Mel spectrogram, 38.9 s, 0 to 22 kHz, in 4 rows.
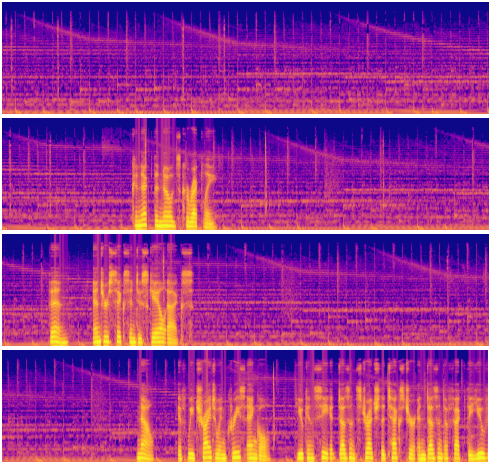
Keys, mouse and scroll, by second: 1.8 shift+a, 4.6-5.2 scroll up 3, 5.3 middle click, 6.7 shift+a, 11.2 scroll down 3, 11.5 scroll up 2, 12.6 click, 15.0 click, 17.4 click, 19.7 middle click, 21.4-22.7 scroll up 4, 22.7 click, 22.7 scroll up 1, 25.2-26.2 scroll down 7, 26.2 scroll down 1, 26.3 scroll up 1, 27.0 scroll up 1, 27.3 middle click, 28.3 click, 30.0 scroll down 3, 30.2 scroll up 1, 30.2 middle click, 30.9 scroll up 1, 32.5 middle click, 34.7 click, 38.4 scroll down 4, 38.7-38.9 scroll up 2.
